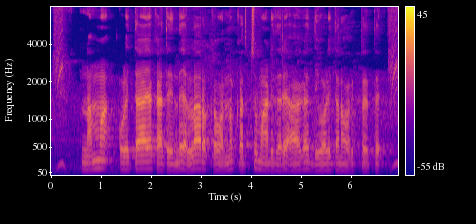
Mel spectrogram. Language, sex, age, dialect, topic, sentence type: Kannada, male, 31-35, Central, banking, statement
